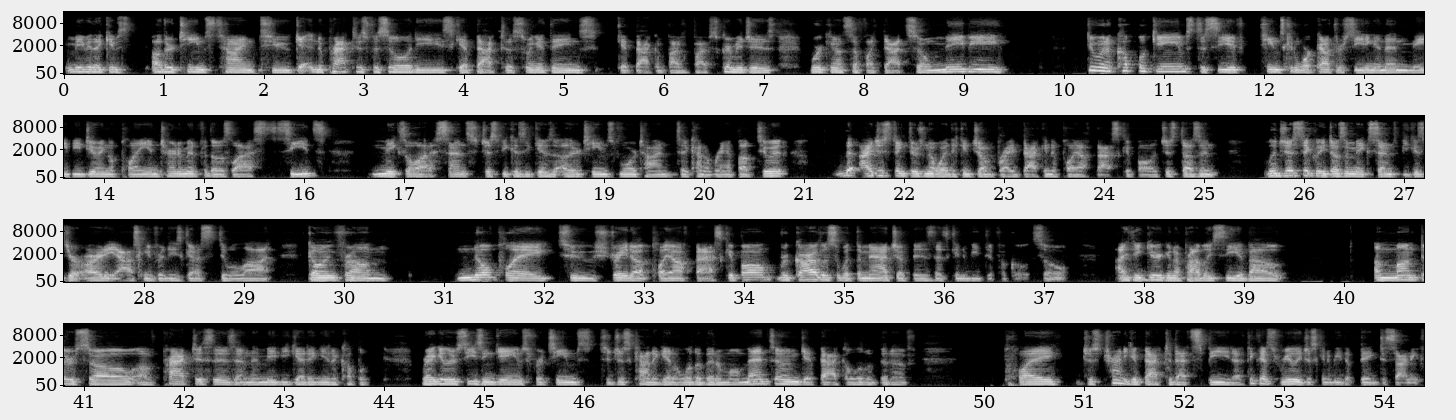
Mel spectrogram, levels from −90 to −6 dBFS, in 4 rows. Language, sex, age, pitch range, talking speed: English, male, 20-39, 110-125 Hz, 205 wpm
